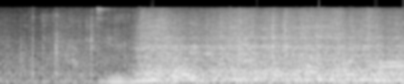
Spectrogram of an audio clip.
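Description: A winch on its sliding carriage is pushed along the carriage rail on the trailer's aluminium floor: a loud, steady scraping rumble that starts about half a second in and carries on for a couple of seconds.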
